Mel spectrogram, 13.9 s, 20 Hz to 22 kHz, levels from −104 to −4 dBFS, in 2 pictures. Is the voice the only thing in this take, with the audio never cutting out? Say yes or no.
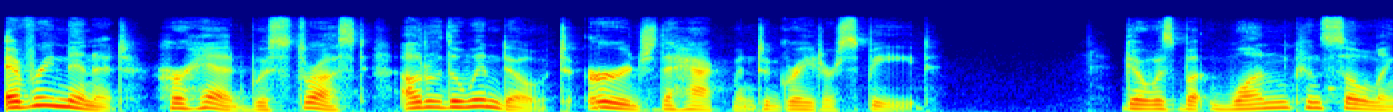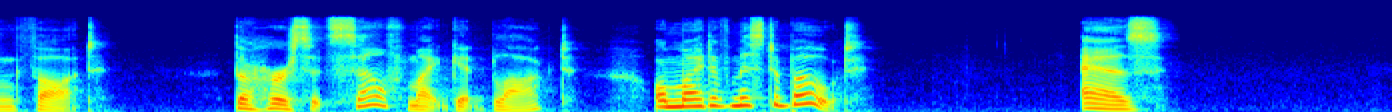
yes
